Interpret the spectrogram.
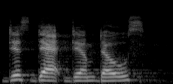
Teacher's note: D for the voice TH in pre-vocalic position, so at the beginning of a word. Dis, dat, dem, dos is really common.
